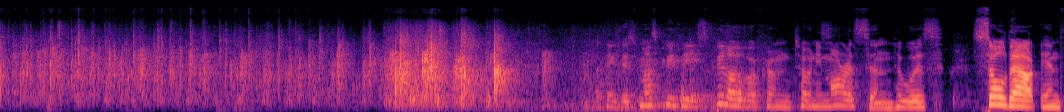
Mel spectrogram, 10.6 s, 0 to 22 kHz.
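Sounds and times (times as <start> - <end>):
audience applause welcoming musicians: 0.0 - 5.6
speech: 6.2 - 10.6.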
